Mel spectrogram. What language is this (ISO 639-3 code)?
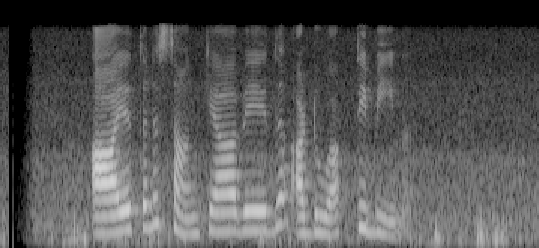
sin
